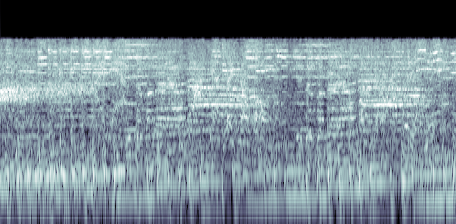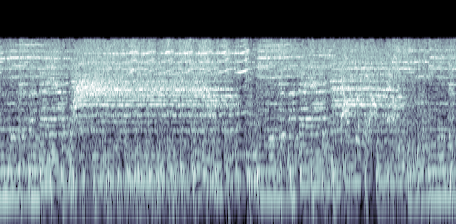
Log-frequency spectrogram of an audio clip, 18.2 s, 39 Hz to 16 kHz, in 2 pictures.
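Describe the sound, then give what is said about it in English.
Raw, screaming vocals ride over a loud, driving rock band with pounding drums and distorted guitars on a 45 rpm record, the shouted singing cutting through continuously at full volume. “That is one intense 45. A lot of great screaming in the record.”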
